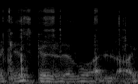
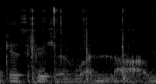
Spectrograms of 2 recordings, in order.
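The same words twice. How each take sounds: First: Much softer, slow, hushed; fading mystic murmur. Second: Whispered, soft and secretive; mystic whisper. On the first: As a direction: let the question drift away mysteriously. Fortune teller repeats, fading. (murmure mystérieux) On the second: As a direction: breathe the question like a seer. Repeats in whisper. (chuchotement de voyante) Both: Pretend.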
